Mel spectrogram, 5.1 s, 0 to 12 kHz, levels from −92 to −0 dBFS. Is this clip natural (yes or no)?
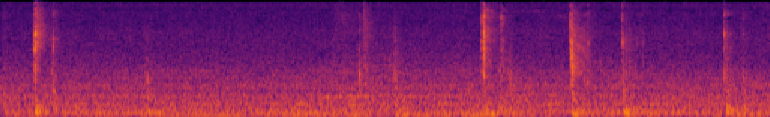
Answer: yes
